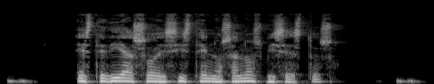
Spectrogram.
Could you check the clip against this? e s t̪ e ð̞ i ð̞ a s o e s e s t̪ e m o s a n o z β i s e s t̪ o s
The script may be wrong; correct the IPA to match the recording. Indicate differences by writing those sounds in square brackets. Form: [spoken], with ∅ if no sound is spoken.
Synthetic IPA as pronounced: e s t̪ e ð̞ i [∅] a s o e s [i] s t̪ e [n] o s a n o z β i s e s t̪ o s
